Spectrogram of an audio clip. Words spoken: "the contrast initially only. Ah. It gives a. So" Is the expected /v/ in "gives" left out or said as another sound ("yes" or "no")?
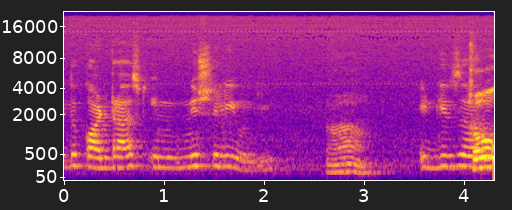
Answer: no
